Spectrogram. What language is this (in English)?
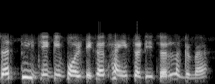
Dogri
